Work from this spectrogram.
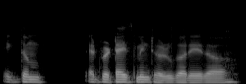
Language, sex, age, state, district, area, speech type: Nepali, male, 18-30, West Bengal, Jalpaiguri, rural, spontaneous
